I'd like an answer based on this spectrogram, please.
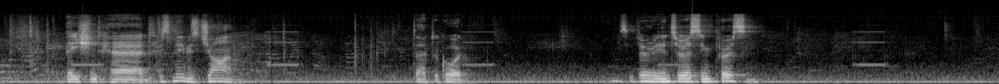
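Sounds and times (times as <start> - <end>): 
heart monitor beeping: 0.0 - 9.4
laughter: 0.0 - 9.9
speech: 0.7 - 2.6, 4.2 - 4.8, 6.2 - 7.7.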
